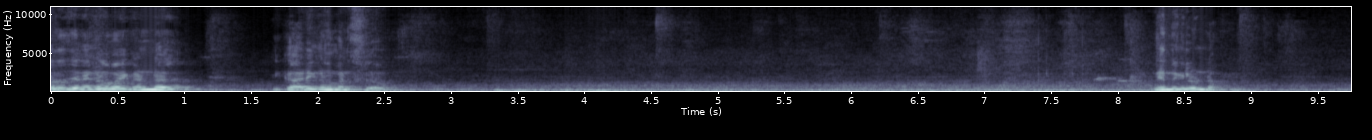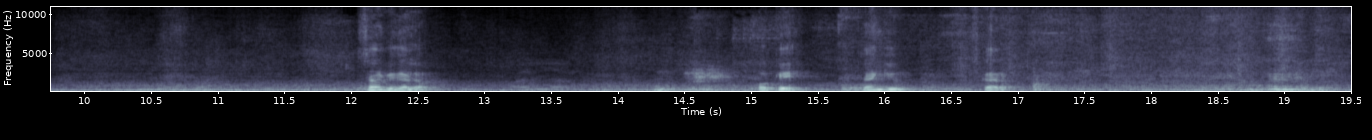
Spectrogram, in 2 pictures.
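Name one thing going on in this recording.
A middle-aged man speaks into microphones in short bursts, with pauses between phrases.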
